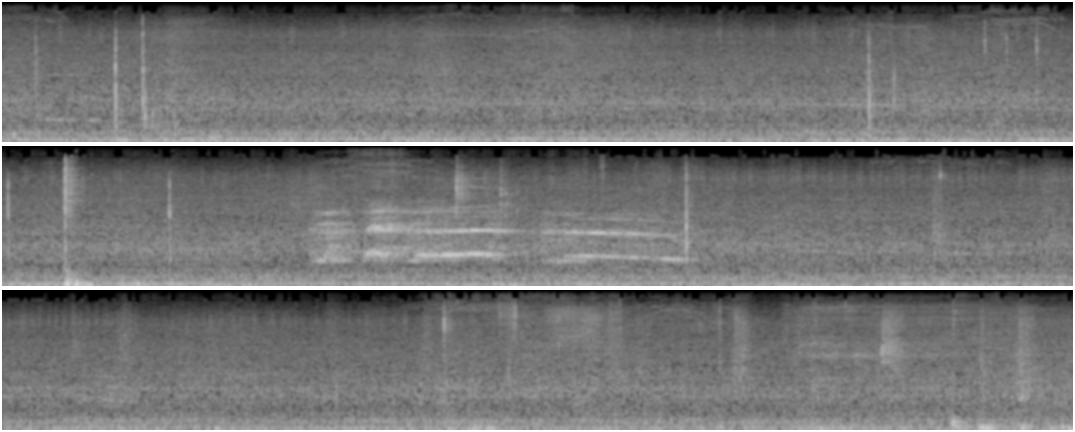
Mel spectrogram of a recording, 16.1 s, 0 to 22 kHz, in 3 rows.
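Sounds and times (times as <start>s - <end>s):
rooster crowing: 6.8s - 9.0s.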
